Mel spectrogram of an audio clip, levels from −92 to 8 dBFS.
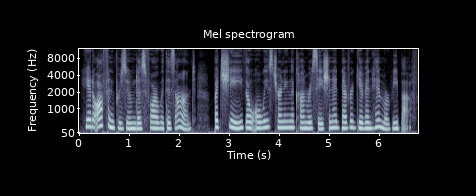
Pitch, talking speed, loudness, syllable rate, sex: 240 Hz, 195 wpm, -16 LUFS, 5.2 syllables/s, female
